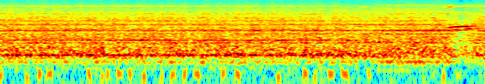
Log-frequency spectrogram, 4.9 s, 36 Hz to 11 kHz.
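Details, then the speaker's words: Tormach PCNC1100 mill, new spindle with new bearings just installed replacing a 3-year-old one that howled/whined, running at low RPM: smooth, even whir with no howl, rising whine or knocks; spindle sounds healthy. "I just turned it on for the first time and I kind kind of forget how bad the last one sounded but this sounds beautiful"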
